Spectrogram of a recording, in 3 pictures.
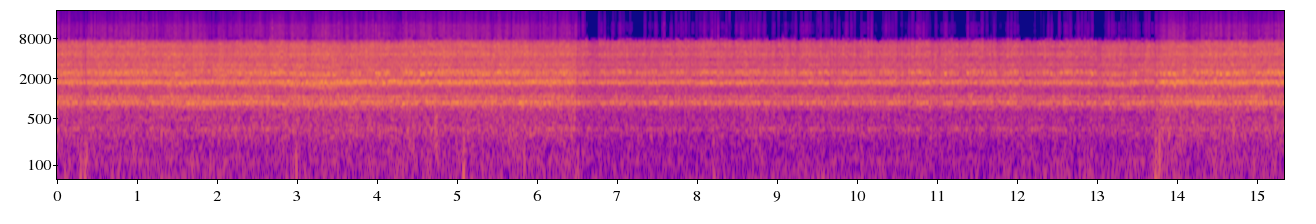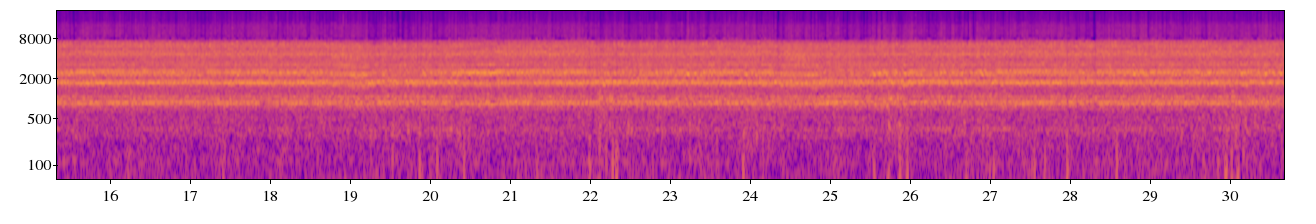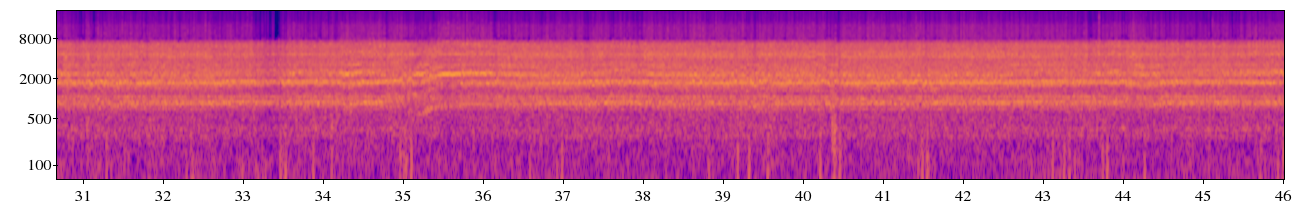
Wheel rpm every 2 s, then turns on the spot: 230, 230, 230, 230, 230, 230, 230, 230, 230, 230, 230, 230, 230, 240, 230, 220, 220, 220, 220, 210, 210, 230, 230.
none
